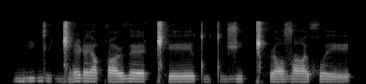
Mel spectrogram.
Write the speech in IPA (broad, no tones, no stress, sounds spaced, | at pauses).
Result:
b i ɡ e̤ ɡ͡ǁ ɛ ɽ ɛː qʷ ə˞ ð ɛː ǁʰ eː tʷ e̤ tʷ i̤ ʒ i ǁʰ ə˞ zˤ ɛː χʷ eː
